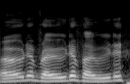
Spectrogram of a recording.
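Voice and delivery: put-on Swedish cook voice, Swedish accent. Gamer denying to Simon that he is Swedish, in a Swedish Chef voice. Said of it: "Do I sound like Swedish chef or something?".

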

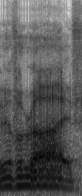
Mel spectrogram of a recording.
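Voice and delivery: grumbling, weather-beaten, gruff voice. A soaked carriage driver looks up at his passengers, low, grumbly voice. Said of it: "he says in a low, grumbly voice".

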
